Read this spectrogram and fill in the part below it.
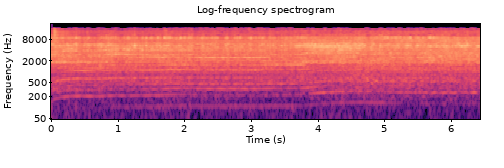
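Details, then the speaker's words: Angle grinder repaired with new brushes about six months earlier, now playing up again; motor whine drops and wavers, rpm fluctuating, almost grinding to a halt, very underpowered; fault returned, needs further repair. "now it's not fluctuating rpm to some some points yes the almost grinds to a halt pardon the pun all the times it seems to work very underpowered"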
